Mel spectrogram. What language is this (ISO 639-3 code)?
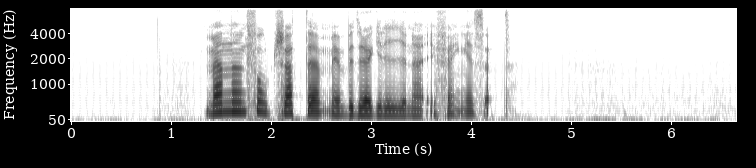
swe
